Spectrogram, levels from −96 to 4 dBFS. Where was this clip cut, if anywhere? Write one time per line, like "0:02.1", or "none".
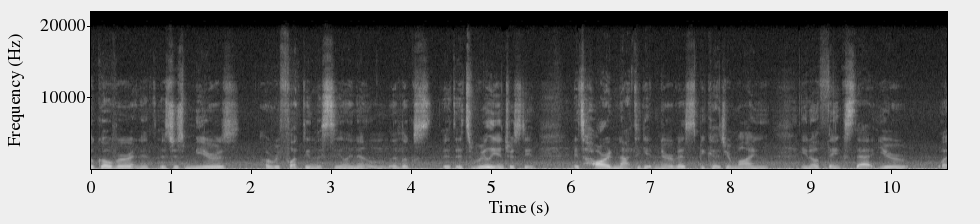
none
